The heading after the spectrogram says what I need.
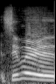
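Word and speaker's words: Sumeru: Oh, I like the way she said Sumeu cuz it's Sumaru, right? Sumaru is the correct way to pronounce it, isn't it?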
